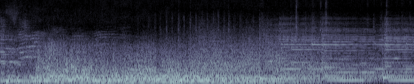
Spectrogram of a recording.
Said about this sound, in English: It's lava! Steam, it's lava!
